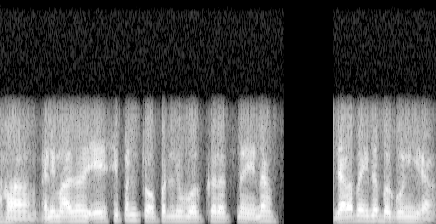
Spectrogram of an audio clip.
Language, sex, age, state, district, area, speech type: Marathi, male, 18-30, Maharashtra, Thane, urban, conversation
